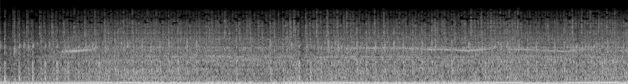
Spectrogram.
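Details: Old diesel Tower vibratory roller compactor, first run after sitting 30 years: heavy, deep thrum at steady mid throttle with an uneven lumpy beat and periodic dropouts, a bit smoky; owner thinks it is missing on one cylinder.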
